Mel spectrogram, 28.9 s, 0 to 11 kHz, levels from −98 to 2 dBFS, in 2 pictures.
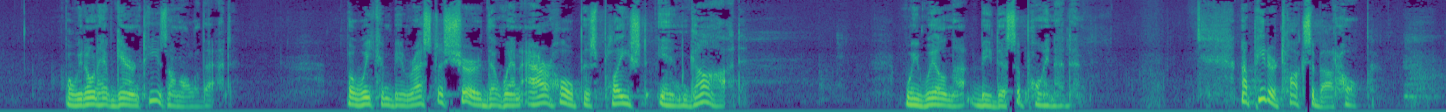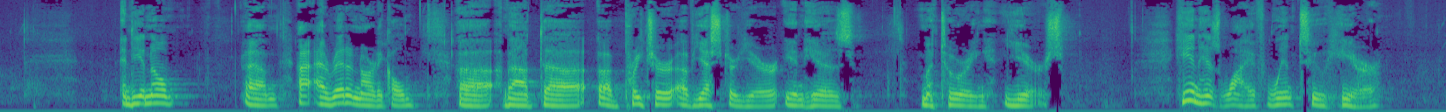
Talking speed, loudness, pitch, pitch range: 125 wpm, -23 LUFS, 140 Hz, 130-170 Hz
